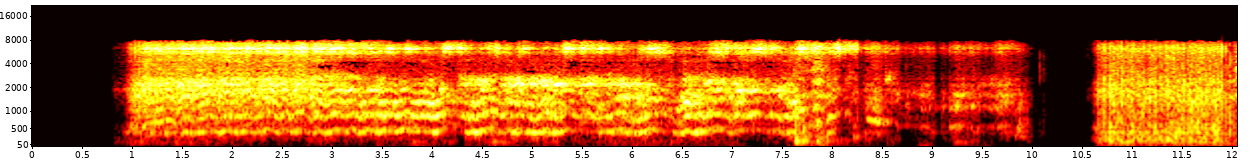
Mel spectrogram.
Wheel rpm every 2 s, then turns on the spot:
30, 110, 110, 110, 80, 20.
10-12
